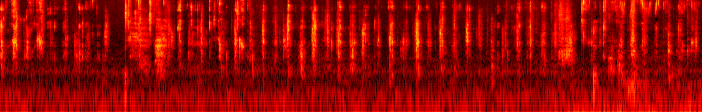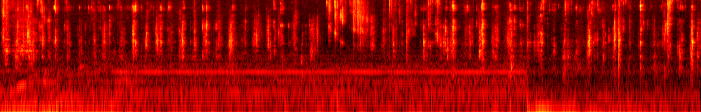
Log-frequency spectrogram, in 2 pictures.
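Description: Close-miked eating of crispy grilled beef intestines: repeated crunchy bites and wet chewing, with a steady low tone held for several seconds after the middle.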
